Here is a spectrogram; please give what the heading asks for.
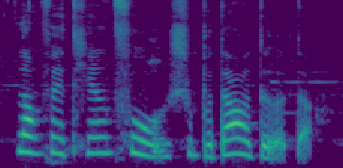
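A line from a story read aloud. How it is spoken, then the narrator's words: Persistent, grinning. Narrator (Chinese): 他仍不死心，笑嘻嘻道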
